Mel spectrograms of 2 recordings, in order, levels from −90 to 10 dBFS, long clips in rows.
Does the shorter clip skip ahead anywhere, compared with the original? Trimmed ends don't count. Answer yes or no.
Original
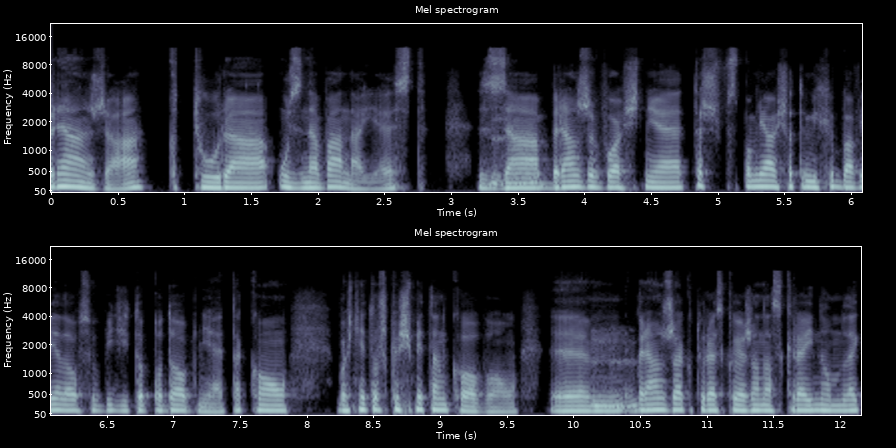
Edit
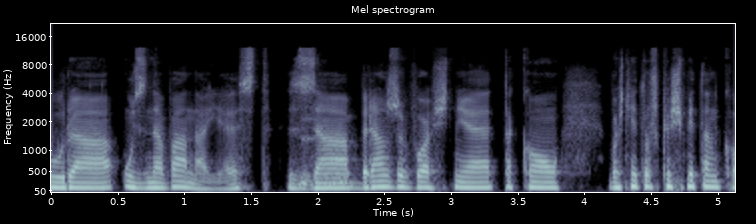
yes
